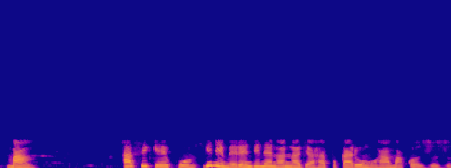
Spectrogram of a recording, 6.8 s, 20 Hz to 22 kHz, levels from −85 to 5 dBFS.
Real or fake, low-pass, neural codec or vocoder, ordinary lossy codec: real; 3.6 kHz; none; none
